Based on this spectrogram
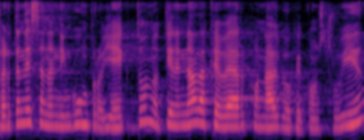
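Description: Lively intonation marks this woman's Italian accent. She talks at a moderate pace. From Italy. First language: Italian (speaking Spanish). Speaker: architecture foundation director; speaker. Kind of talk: lecture. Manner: halting, many fillers. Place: stage. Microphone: headset.

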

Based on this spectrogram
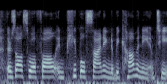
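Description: A woman talks at a fairly quick pace with a fairly high pitch. She has an American accent. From Texas, USA. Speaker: TV news reporter and anchor. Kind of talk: TV news anchor delivery. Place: studio. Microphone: lapel.

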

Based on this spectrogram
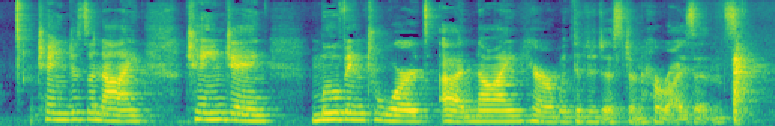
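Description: In a room with audible echo, a woman talks fairly slowly at a fairly low pitch with ordinary pitch variation. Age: 40s. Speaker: tarot reader and spiritual YouTuber; tarot reader, spiritual YouTuber. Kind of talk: tarot reading monologue.

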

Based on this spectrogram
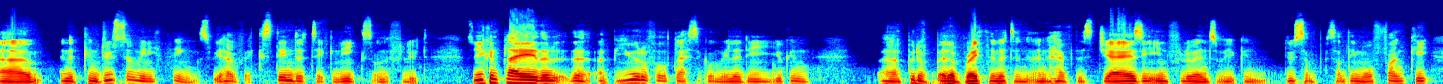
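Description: A man with a very deep, low pitch, a moderate pace, and fairly even intonation. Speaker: interviewee. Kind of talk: interview answer.

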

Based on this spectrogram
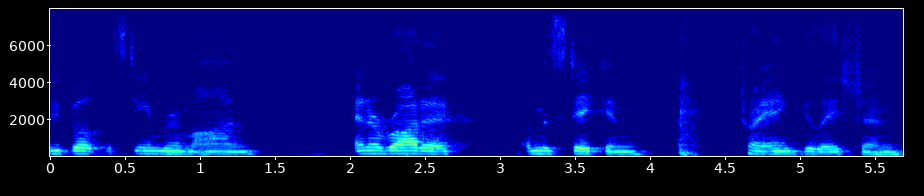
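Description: Over light background noise, a woman with a very deep, low pitch and a dark, mellow tone speaks flat and monotone at a fairly slow pace, with long, frequent pauses. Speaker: poet and writing professor; poet. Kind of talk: poetry reading. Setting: video call. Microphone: webcam.

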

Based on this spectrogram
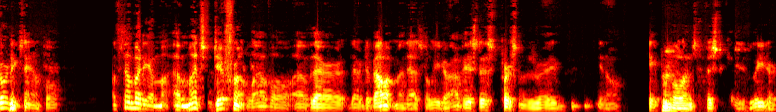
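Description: A man's very deep, low voice with an American accent, a fairly quick pace and lively intonation. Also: big swings in loudness. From US, California and Michigan. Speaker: former law firm partner and leadership consultant; interview guest. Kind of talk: interview. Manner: halting. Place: home room. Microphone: video call.

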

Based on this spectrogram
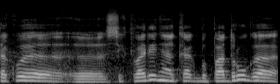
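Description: Taking a fairly slow pace, a man speaks with lively intonation. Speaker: comic poet. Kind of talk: stand-up comic verse reading. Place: stage. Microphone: handheld.

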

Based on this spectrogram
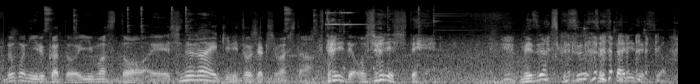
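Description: The speech moves at a fairly quick pace with a dry sound and no echo. Noticeable background noise is present. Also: man. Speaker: company president and channel host. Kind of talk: casual talk to camera. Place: street. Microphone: phone near.

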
